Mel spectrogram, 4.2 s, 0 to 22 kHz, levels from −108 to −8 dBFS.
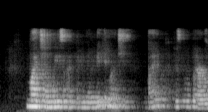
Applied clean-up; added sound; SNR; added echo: neural mask model DeepFilterNet 3.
